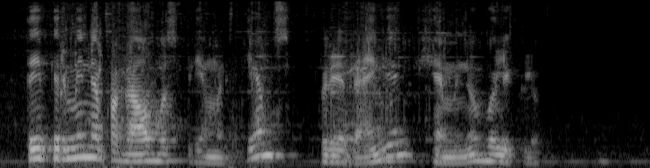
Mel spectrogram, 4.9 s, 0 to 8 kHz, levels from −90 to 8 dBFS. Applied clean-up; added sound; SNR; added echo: neural separator model SepFormer DNS4.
